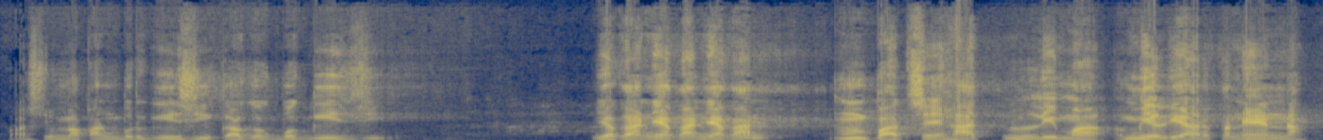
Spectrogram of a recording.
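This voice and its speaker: A man's voice: medium pitch, moderate pace. A middle-aged man gives a comic sermon as a preacher, joking and often asking the crowd for agreement. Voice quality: bright, lively, joking, asks the crowd for agreement.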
